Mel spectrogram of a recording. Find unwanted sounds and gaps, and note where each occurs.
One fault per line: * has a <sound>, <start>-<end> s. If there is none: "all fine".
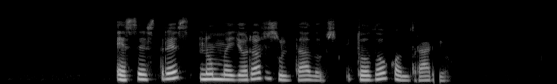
* has a dropout, 4.3-4.4 s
